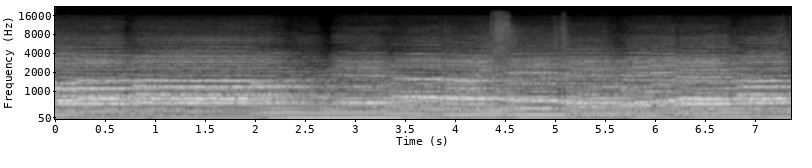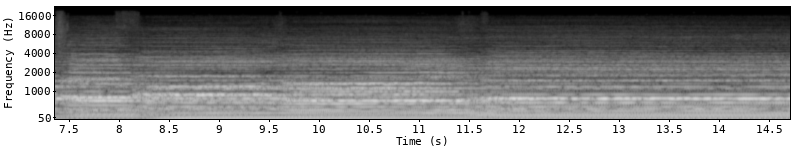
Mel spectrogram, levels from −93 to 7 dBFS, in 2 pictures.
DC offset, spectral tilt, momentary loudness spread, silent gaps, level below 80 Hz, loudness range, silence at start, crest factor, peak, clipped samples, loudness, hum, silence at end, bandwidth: under 0.1%; -6.5 dB/octave; 5 LU; none; -26 dBFS; 2 LU; 0 s; 12 dB; 0 dBFS; under 0.1%; -14 LUFS; none; 0 s; 12.5 kHz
